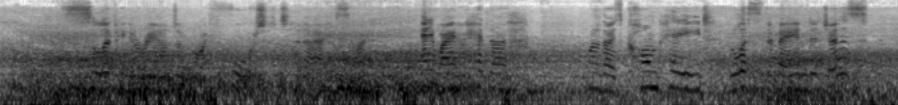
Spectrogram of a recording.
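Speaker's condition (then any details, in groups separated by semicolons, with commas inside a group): No condition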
